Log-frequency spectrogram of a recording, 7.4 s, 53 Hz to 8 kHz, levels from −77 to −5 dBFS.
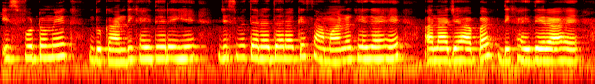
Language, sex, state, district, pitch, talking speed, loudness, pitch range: Hindi, female, Bihar, Begusarai, 240 Hz, 195 wpm, -15 LUFS, 220-250 Hz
